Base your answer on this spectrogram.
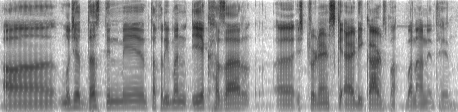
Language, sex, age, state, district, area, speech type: Urdu, male, 30-45, Uttar Pradesh, Lucknow, urban, spontaneous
